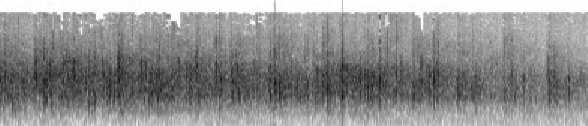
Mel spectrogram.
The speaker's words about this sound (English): First, I'd like a big round of applause because this is something that I think we can all learn from and all derive hope from.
